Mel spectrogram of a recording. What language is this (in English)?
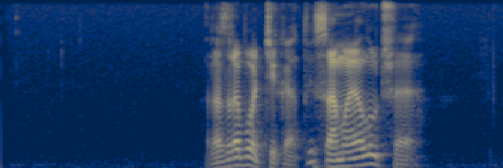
Russian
